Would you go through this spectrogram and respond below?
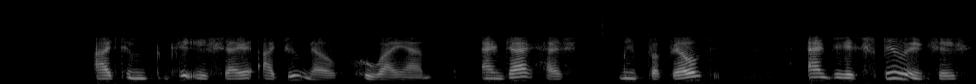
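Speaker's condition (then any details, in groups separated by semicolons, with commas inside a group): Tongue cancer; second surgery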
